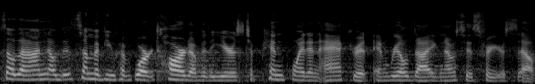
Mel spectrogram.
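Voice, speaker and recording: The tone is bright and sharp, delivered in a Texas accent. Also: woman. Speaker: Parkinson's nurse specialist speaker. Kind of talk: conference talk. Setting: stage with audience. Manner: conversational, with filler ums.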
